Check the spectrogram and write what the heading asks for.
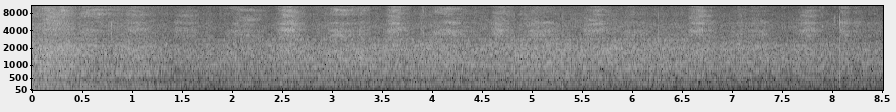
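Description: A low steady hum that cuts off about a second in, over a steady noisy background with indistinct voices.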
